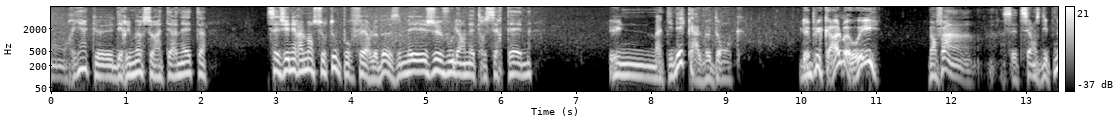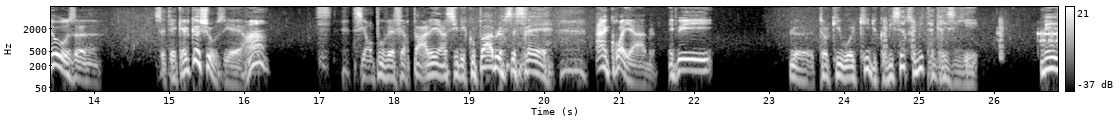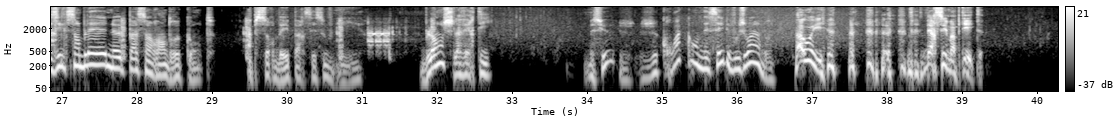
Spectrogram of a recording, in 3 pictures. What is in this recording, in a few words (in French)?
Livre audio THRILLER; hoerbuch; AMBLETEUSE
